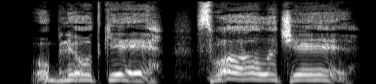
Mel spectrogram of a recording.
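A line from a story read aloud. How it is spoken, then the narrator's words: Hoarse shout. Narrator (Russian): хрипло выкрикнул комендант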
